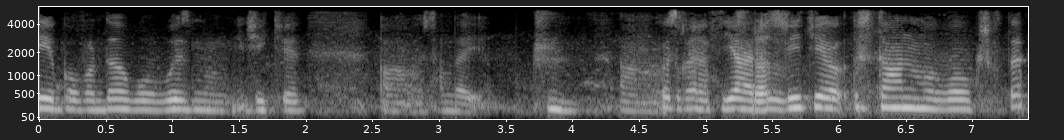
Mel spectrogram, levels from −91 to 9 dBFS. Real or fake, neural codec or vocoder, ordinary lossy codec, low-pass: fake; codec, 24 kHz, 0.9 kbps, WavTokenizer, medium speech release version 2; none; 5.4 kHz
